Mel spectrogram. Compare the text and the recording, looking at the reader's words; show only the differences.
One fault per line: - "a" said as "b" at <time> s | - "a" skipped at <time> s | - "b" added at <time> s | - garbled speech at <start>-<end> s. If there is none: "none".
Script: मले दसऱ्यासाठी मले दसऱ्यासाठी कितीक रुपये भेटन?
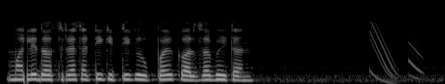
- "मले दसऱ्यासाठी" skipped at 1.0 s
- "कर्ज" added at 1.7 s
